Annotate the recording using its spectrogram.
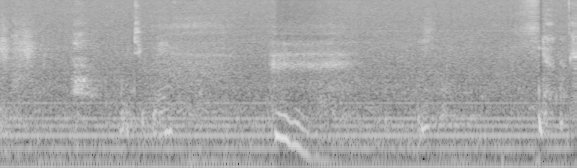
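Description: A steady low hum from the church's amplified sound system, with room noise over it. There are scattered faint murmurs and one short falling voice sound about four seconds in.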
